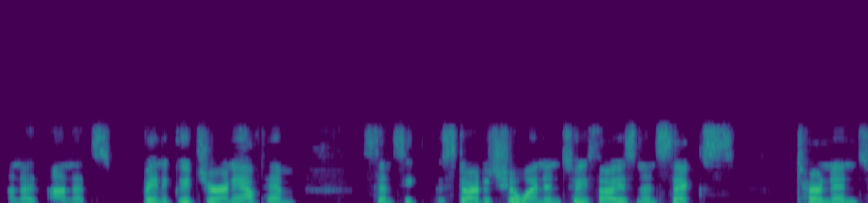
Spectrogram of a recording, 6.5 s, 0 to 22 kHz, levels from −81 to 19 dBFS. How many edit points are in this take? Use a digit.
1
